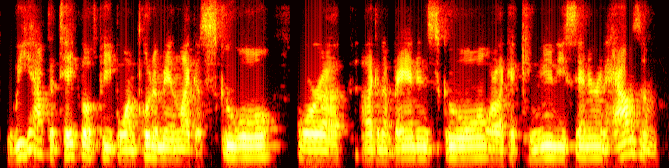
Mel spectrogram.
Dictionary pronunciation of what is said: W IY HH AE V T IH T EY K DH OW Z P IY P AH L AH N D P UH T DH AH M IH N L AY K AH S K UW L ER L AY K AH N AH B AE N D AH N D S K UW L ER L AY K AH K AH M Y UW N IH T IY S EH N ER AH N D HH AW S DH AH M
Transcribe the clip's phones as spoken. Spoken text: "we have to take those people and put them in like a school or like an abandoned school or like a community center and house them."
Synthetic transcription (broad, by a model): W IY HH AE F T IH T EY K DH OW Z P IY P L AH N P UH T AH M IH N L AY K AH S K UW L ER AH AY K AH N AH B AE N D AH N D S K UW L ER L AY K AH K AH M Y UW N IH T IY S EH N ER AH N HH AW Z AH M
